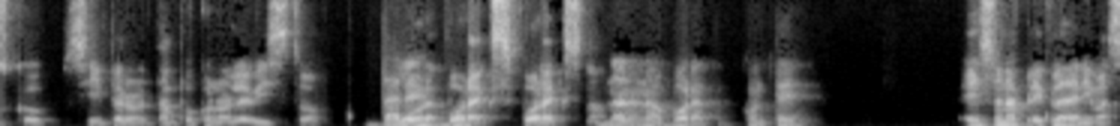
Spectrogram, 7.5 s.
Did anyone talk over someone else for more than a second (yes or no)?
no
